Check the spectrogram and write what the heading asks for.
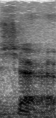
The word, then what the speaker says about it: Sciarra: last name for us s c i a r r a and you pronounce it sharah right yeah and was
